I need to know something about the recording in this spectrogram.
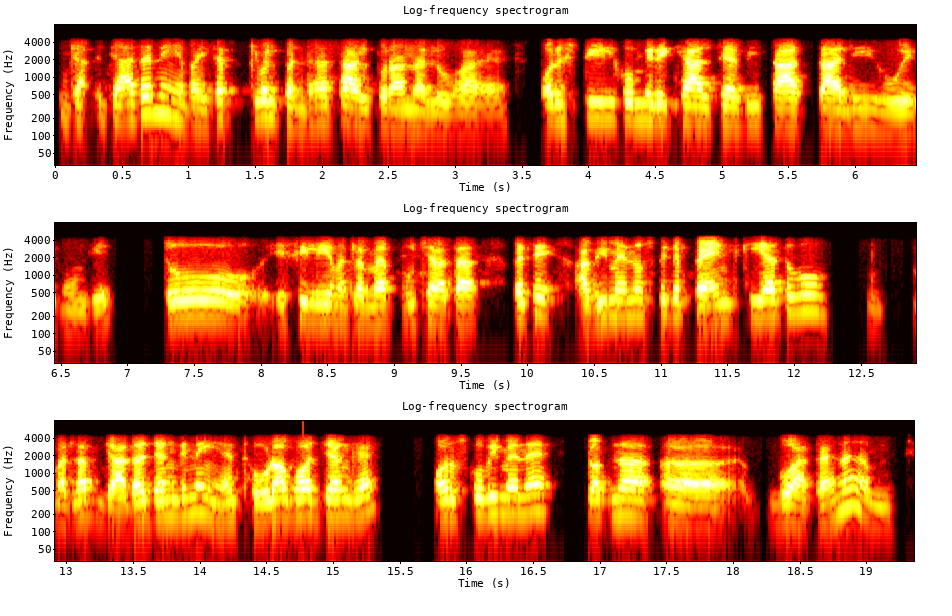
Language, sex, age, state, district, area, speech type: Hindi, male, 45-60, Madhya Pradesh, Bhopal, urban, conversation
